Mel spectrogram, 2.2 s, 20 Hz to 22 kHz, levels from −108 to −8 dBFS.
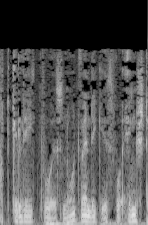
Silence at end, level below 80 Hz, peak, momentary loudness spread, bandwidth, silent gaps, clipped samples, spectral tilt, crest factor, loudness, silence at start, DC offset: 0 s; -36 dBFS; -10 dBFS; 5 LU; 9.4 kHz; none; under 0.1%; -5 dB/octave; 18 dB; -28 LUFS; 0 s; under 0.1%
